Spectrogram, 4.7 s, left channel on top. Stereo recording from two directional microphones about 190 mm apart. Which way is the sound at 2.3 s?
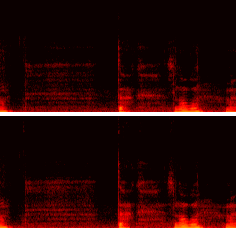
25° right (ahead or behind).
